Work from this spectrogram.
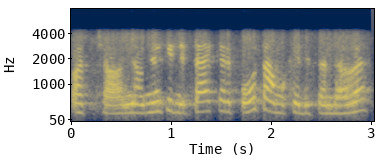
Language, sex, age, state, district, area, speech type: Sindhi, female, 30-45, Madhya Pradesh, Katni, rural, conversation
